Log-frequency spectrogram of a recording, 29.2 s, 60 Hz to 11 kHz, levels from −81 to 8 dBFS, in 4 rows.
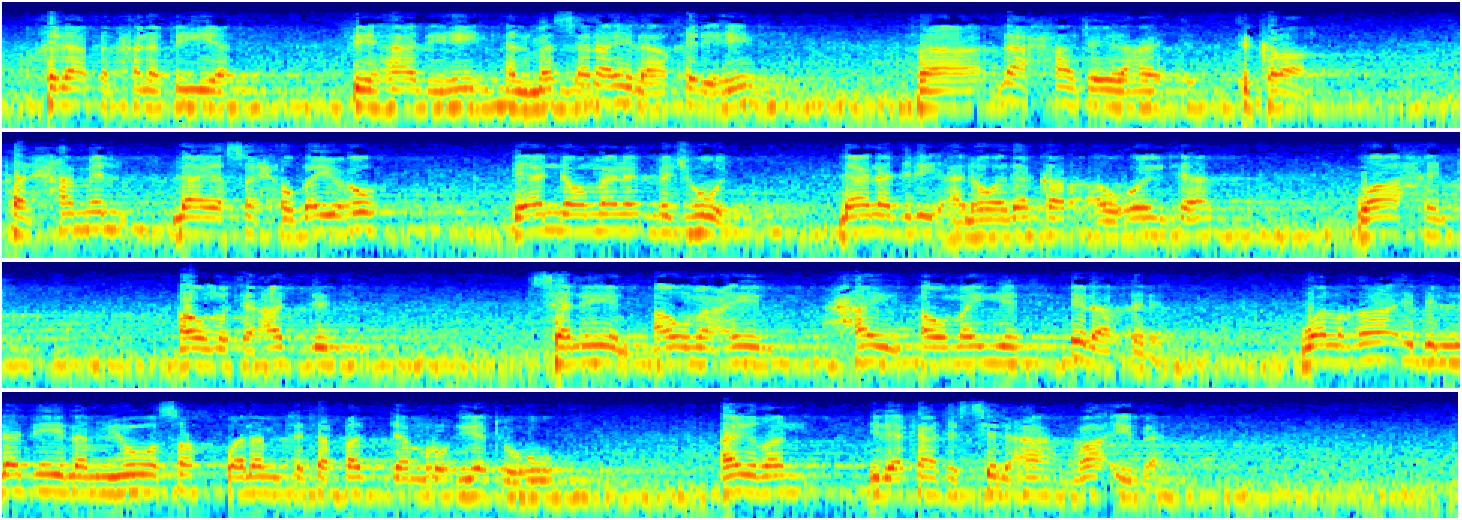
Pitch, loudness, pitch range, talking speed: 160 Hz, -16 LUFS, 150-175 Hz, 95 wpm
